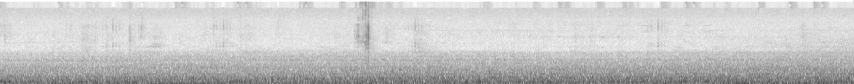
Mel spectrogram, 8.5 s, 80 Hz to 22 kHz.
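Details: 2009 Lexus LS460 that rattled over rough roads, test drive after underbody repair of a burst fluid-filled front component: steady road and tyre rumble with no clunks or rattles; noise fixed.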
